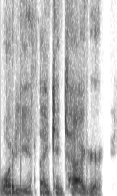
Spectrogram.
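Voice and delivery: put-on whisper. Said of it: "ready to whisper in my ear".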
